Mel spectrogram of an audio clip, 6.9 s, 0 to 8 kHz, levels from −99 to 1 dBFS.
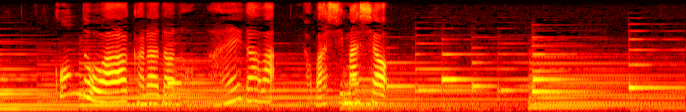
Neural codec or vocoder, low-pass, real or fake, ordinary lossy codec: none; 7.2 kHz; real; none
